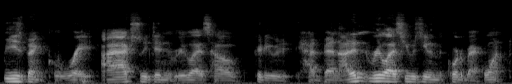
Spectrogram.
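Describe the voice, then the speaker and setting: Brief: young male co-host, lower-pitched, easygoing and animated, casual sports banter. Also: brisk. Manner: animated, loose and profane. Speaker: podcast co-host.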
